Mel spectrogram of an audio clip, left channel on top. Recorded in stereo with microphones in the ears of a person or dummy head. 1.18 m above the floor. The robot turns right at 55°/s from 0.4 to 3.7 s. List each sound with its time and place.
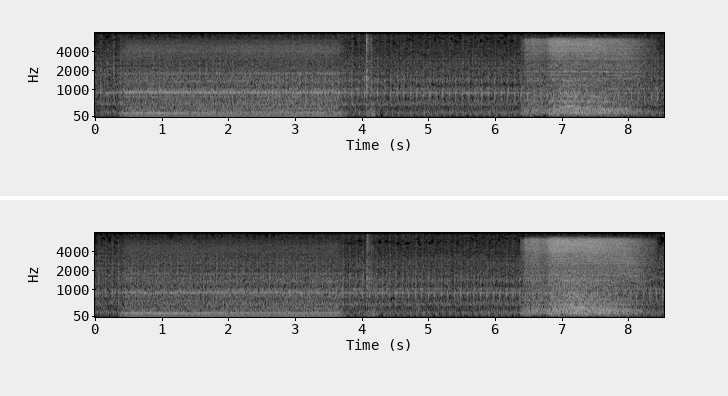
4.1 s snoring: 75° left (ahead or behind), 0.7 m
6.4 s an explosion: 40° right (ahead or behind), 0.5 m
